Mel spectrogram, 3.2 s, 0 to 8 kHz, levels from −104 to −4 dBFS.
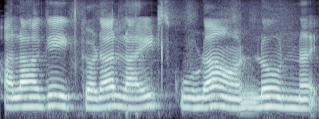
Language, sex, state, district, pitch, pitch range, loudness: Telugu, female, Andhra Pradesh, Sri Satya Sai, 210 Hz, 200-225 Hz, -15 LUFS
